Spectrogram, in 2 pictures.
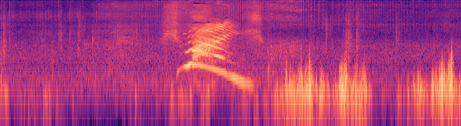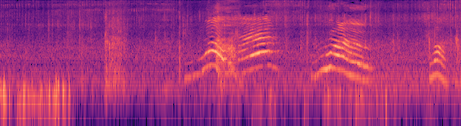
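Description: A young child's wordless high-pitched calls: one long falling cry about two and a half seconds in, and two shorter rising-and-falling cries near the end, with low rumbles in between.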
